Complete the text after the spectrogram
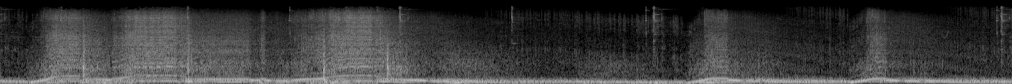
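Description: A powerful car engine revs up sharply several times and settles back to a rumbling idle.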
